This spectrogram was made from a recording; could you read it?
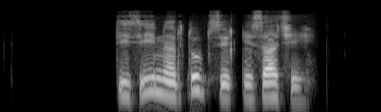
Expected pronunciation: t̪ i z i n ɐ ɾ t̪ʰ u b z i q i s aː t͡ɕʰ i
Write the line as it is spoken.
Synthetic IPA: t̪ i s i n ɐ ɾ t̪ u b s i q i s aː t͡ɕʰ i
